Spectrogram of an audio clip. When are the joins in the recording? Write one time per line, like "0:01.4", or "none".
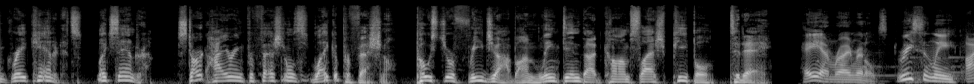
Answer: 0:07.8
